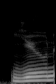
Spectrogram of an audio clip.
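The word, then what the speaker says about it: Yün: real legal first name Yun is the correct way to pronounce my real legal middle name I am not in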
